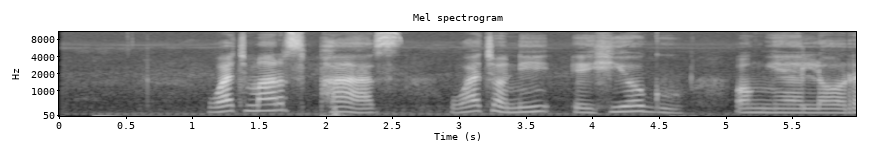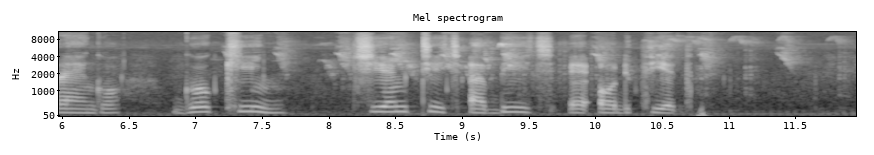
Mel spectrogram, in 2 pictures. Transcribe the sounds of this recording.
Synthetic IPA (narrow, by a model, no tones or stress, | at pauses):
wat͡ʃmarspʰaswat͡ʃɔnɪehjoɡu | ɔŋjɛlɔɾɛŋɡɔ | ɡokʰiɲ | t͡ʃjeŋtit͡ʃabit͡ʃɛʔɔdt̪ʰjet̪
